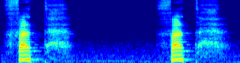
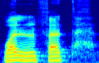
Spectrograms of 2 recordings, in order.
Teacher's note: والفتح یک رایحه‌ای از صدای ه رو باید تلفظ بکنیم تا مشخص بشه جای ه بود در هنگام وقف.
